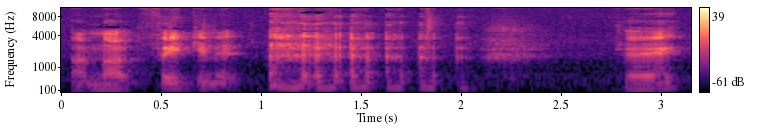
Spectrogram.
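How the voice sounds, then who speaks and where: Taking things slowly, this tarot reader speaks in a low, pushed and bright voice, chatting casually through the reading. She wanders playfully and often drifts into exaggerated asides.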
